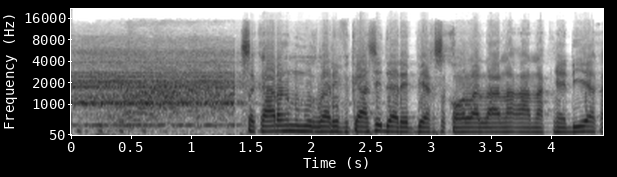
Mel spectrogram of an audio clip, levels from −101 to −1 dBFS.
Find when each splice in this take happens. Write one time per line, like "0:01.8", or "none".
0:01.4

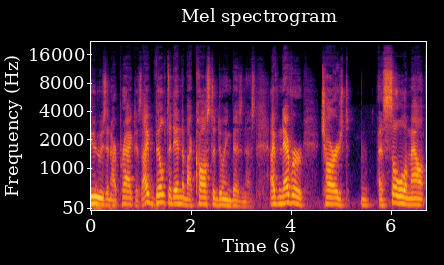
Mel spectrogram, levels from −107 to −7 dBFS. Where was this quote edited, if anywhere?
none

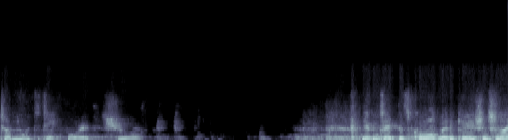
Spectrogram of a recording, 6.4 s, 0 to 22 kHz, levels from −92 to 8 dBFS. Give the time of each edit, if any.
0:01.5

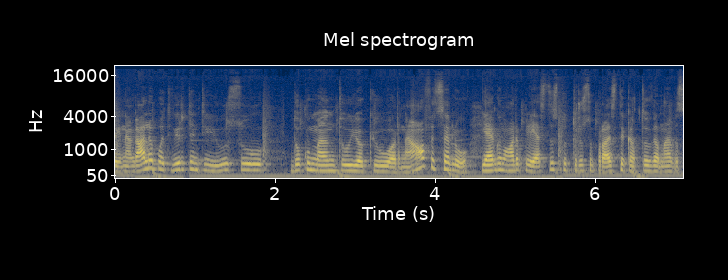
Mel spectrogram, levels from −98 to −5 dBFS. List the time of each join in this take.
0:04.5

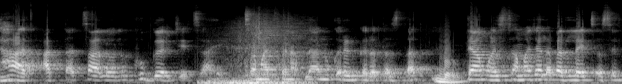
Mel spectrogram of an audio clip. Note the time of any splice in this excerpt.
0:02.4

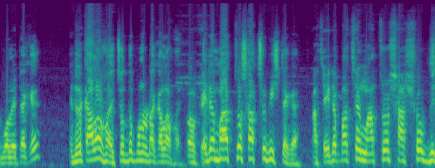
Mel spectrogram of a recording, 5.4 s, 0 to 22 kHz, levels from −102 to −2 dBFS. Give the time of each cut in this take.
0:02.2

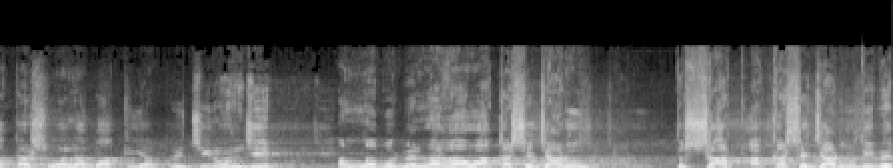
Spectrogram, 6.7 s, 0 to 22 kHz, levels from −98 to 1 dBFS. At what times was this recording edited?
none

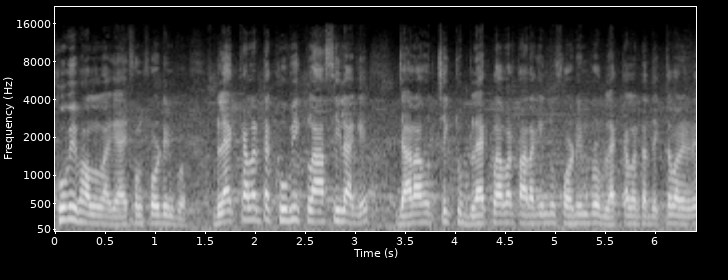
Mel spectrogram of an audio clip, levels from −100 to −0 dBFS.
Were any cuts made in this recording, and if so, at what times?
none

